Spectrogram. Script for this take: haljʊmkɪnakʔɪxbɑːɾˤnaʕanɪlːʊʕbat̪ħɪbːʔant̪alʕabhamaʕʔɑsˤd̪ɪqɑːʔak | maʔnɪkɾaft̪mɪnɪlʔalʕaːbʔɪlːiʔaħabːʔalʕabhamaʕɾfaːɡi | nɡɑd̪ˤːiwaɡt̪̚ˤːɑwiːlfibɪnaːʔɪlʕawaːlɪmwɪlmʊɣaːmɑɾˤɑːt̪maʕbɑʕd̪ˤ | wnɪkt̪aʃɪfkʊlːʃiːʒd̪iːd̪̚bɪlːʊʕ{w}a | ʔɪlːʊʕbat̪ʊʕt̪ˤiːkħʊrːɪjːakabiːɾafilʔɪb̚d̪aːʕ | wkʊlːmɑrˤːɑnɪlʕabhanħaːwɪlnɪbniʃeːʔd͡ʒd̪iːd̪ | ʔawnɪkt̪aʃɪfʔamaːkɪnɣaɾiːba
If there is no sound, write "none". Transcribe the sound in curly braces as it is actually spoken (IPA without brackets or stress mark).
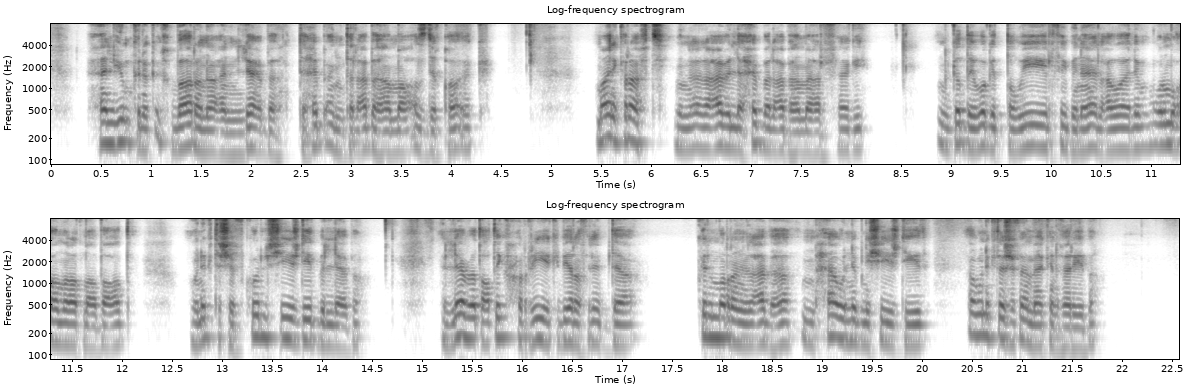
b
